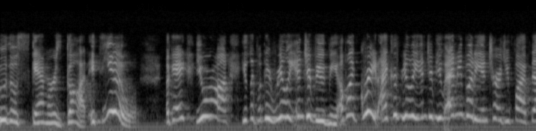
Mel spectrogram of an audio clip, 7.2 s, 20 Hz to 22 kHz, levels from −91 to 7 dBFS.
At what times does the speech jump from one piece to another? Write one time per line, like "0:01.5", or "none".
none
